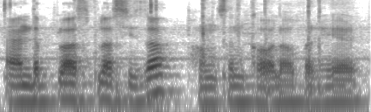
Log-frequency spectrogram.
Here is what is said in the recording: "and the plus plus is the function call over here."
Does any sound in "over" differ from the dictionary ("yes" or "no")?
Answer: yes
